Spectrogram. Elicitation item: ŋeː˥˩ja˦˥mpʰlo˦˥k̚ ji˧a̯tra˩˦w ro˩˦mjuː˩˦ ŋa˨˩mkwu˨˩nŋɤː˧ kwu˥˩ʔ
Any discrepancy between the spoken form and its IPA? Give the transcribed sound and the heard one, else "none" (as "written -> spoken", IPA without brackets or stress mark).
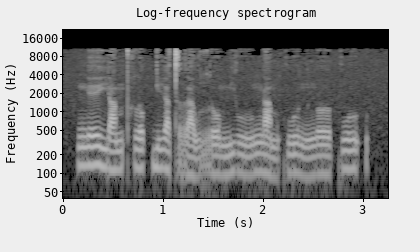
none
